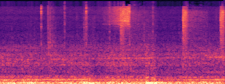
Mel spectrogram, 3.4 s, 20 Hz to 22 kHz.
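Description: A Mercedes-Benz C230 (W203) engine rumbles loudly and continuously from inside the car as it accelerates, a dense low drone with a brief swell partway through and no speech.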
